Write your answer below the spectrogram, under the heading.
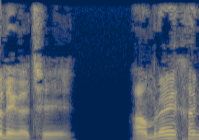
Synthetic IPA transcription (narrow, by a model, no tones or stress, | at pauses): leɡat͡ʃʰe | a̰mɾaekʰan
